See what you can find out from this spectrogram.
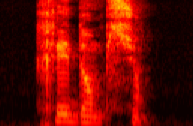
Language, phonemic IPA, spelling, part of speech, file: French, /ʁe.dɑ̃p.sjɔ̃/, rédemption, noun, LL-Q150 (fra)-rédemption.wav
- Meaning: 1. redemption; salvation 2. buyout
